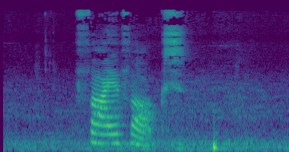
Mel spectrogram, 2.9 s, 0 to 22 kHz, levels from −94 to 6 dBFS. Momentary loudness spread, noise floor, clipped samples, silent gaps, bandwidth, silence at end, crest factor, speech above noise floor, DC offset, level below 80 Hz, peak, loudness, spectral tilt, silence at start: 22 LU; -48 dBFS; under 0.1%; none; 17 kHz; 0 s; 20 dB; 23 dB; under 0.1%; -52 dBFS; -8 dBFS; -25 LUFS; -4.5 dB/octave; 0.15 s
